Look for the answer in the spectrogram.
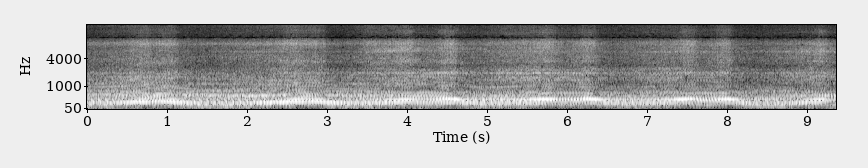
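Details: BMW X5 40d with N57 diesel, no fault codes and otherwise running perfectly, revved repeatedly: droning boom swelling toward about 3000 rpm, as if some part resonates; heat shields and loose parts checked, source unidentified, present since previous owner.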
